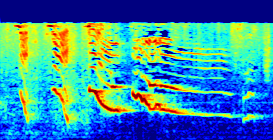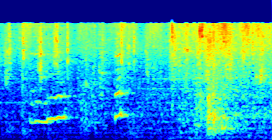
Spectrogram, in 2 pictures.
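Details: Labrador retriever puppies from a B litter playing together: quick yips, then drawn-out high whines sliding downward in pitch, trailing into softer short whimpers and faint rustling.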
